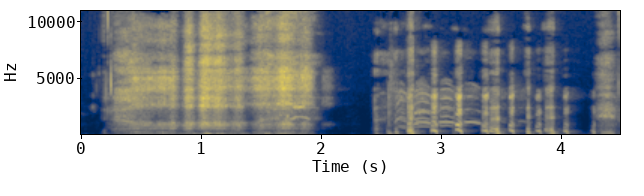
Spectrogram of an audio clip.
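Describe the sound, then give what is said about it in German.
A person imitates a basilisk's hissing with a long, breathy hissing noise for about two seconds, then follows it with a string of short, voiced growls and grunts in a choppy rhythm. “Du hörst sein Zischen. Mach mal Zischen.”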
